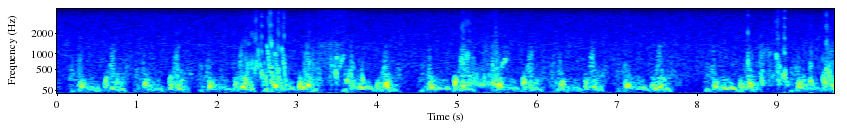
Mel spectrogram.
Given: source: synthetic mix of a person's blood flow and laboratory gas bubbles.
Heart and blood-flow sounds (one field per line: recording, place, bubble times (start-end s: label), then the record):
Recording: Doppler ultrasound of blood flow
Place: precordium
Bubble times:
2.23-2.90 s: bubbles
3.06-3.74 s: bubbles
3.76-3.86 s: bubbles
5.03-5.66 s: bubbles
8.61-8.72 s: bubbles
8.76-9.47 s: bubbles
9.54-9.71 s: bubbles
From the record:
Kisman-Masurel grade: 222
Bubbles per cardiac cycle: several, 3 to 8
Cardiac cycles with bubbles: 10 to 50%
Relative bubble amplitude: moderate (0.250 to 0.450)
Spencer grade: 2 (many but less than half of the cardiac periods contain bubble signals, singularly or in groups)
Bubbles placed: anywhere in the cardiac cycle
